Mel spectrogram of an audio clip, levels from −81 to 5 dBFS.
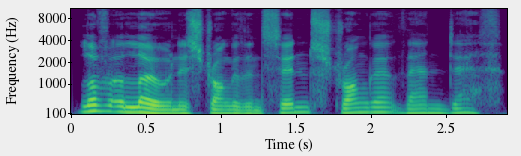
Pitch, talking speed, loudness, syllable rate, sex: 130 Hz, 165 wpm, -16 LUFS, 4.6 syllables/s, male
